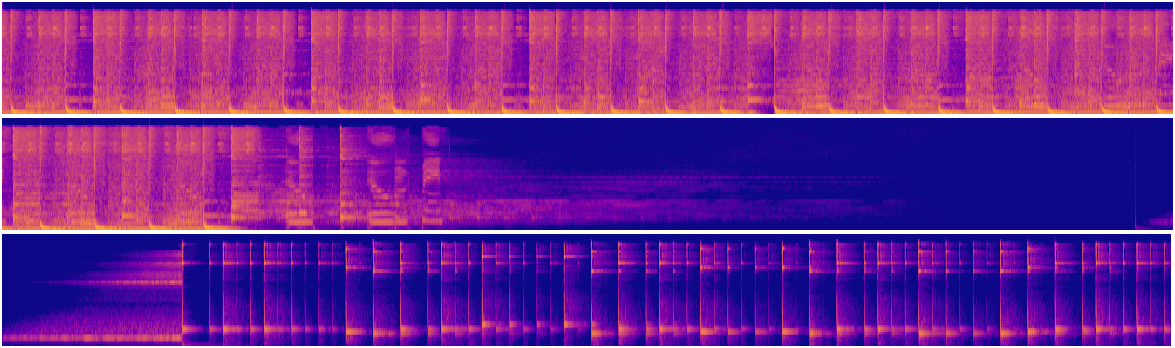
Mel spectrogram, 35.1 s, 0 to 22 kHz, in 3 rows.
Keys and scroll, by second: 31.3 ctrl+j.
